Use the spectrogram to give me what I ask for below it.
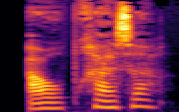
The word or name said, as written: afpresser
